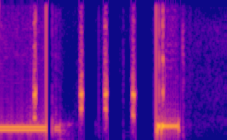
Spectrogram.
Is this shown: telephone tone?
yes

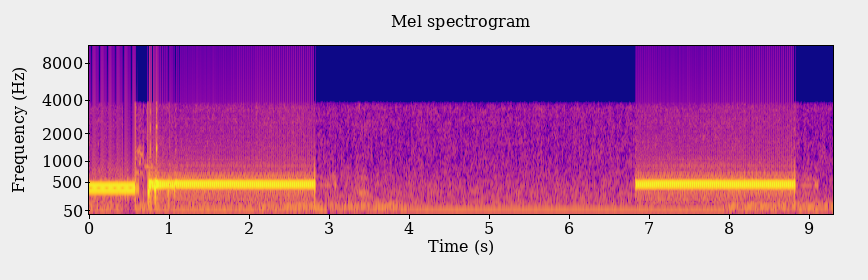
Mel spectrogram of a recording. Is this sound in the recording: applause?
no

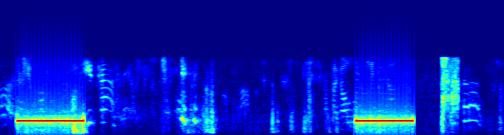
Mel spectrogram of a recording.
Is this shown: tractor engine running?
no

